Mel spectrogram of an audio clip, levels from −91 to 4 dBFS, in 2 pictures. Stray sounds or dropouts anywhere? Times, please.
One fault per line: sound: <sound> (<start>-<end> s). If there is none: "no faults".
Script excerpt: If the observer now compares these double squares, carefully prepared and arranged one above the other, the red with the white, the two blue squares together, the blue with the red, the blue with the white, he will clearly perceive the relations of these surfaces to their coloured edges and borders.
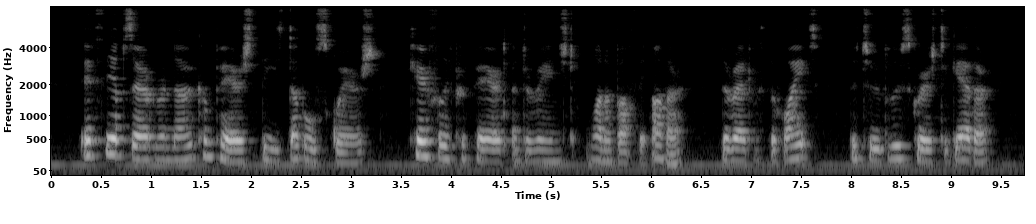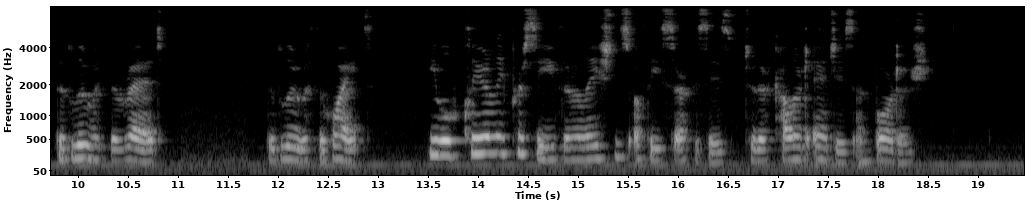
no faults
